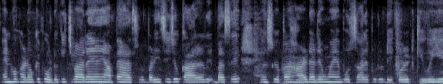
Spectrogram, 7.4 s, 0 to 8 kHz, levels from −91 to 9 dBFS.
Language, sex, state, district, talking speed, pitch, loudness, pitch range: Hindi, female, Chhattisgarh, Balrampur, 260 wpm, 230 Hz, -24 LUFS, 225-235 Hz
